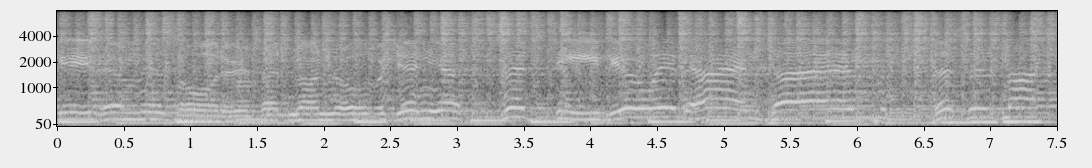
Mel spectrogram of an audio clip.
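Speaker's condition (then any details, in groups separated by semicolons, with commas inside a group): No condition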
